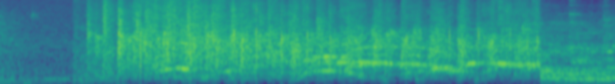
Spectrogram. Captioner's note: applause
